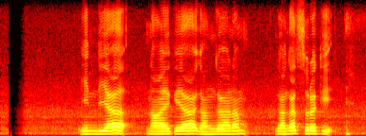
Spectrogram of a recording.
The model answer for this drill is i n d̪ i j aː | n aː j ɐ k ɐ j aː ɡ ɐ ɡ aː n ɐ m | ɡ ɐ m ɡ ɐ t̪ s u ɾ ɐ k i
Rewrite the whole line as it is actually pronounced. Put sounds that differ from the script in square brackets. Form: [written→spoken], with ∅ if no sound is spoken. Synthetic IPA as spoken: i n d̪ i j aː | n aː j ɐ k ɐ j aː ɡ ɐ ɡ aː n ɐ m | ɡ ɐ [m→ŋ] ɡ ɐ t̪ s u ɾ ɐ k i

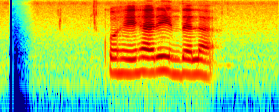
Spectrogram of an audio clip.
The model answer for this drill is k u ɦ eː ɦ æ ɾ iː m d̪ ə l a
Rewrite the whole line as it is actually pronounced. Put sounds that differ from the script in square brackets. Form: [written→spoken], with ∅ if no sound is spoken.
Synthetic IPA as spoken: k [u→o] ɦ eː ɦ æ ɾ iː [m→n] d̪ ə l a

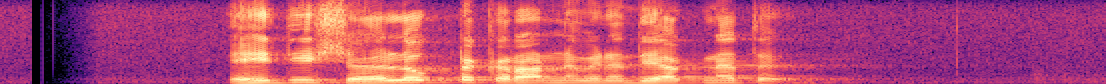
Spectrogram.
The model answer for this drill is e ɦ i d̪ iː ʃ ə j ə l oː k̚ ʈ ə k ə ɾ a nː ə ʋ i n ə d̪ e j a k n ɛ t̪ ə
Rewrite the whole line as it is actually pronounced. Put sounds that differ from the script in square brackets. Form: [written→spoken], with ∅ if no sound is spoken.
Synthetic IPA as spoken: e ɦ i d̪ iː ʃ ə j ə l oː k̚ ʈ ə k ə ɾ a nː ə ʋ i n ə d̪ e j a k n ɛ t̪ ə

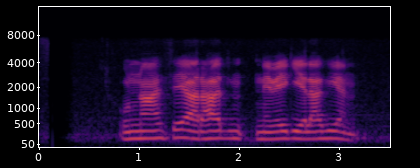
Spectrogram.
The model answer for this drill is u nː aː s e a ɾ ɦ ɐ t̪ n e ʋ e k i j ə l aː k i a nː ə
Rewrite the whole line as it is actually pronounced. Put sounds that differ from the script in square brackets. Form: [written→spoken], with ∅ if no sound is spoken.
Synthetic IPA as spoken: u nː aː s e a ɾ ɦ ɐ t̪ n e ʋ e k i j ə l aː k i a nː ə

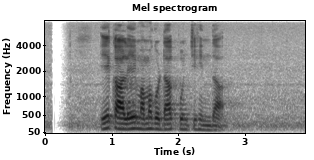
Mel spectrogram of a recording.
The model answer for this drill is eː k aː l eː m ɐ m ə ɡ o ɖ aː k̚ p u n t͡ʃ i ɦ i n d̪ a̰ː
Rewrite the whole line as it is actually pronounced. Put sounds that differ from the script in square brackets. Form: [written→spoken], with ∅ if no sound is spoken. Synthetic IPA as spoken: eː k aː l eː m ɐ m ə ɡ o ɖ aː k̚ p u [n→ɲ] t͡ʃ i ɦ i n d̪ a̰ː

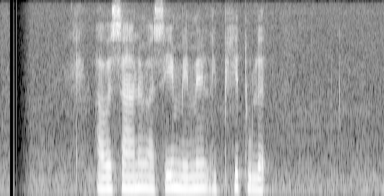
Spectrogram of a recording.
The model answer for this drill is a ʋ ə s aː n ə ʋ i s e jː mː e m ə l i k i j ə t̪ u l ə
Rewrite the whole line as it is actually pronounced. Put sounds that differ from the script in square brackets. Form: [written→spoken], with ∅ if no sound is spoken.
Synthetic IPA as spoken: a ʋ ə s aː n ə ʋ [i→a] s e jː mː e m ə l i [k→p] i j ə t̪ u l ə

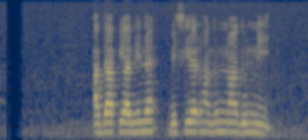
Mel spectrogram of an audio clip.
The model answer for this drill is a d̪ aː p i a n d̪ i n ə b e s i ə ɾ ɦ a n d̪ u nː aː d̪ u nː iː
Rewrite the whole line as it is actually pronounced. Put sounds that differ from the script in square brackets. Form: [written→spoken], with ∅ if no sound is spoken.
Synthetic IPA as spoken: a d̪ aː p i a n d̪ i n ə b e s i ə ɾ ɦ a n d̪ u nː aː d̪ u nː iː

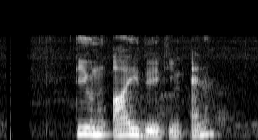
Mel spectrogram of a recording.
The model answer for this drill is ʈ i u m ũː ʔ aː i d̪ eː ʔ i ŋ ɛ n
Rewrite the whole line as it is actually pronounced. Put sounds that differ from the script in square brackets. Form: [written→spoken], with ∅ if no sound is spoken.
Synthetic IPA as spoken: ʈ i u [m→n] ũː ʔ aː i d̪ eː [ʔ→k] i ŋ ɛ n

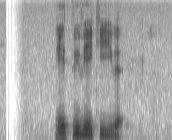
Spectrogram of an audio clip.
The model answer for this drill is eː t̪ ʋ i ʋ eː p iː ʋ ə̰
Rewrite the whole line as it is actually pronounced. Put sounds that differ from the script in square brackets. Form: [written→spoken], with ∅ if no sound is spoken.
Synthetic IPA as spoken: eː t̪ ʋ i ʋ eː [p→k] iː ʋ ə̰

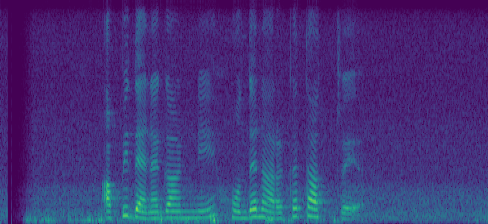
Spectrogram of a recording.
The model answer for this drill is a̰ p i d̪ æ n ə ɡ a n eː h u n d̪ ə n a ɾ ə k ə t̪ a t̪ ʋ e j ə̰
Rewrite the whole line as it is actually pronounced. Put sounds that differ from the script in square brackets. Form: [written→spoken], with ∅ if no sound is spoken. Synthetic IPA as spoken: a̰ p i d̪ æ n ə ɡ a [n→nː] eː h [u→o] n d̪ ə n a ɾ ə k ə t̪ a t̪ ʋ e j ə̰

